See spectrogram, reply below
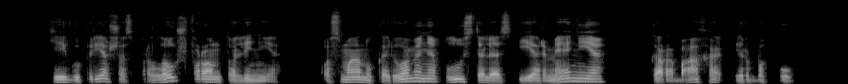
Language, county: Lithuanian, Vilnius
